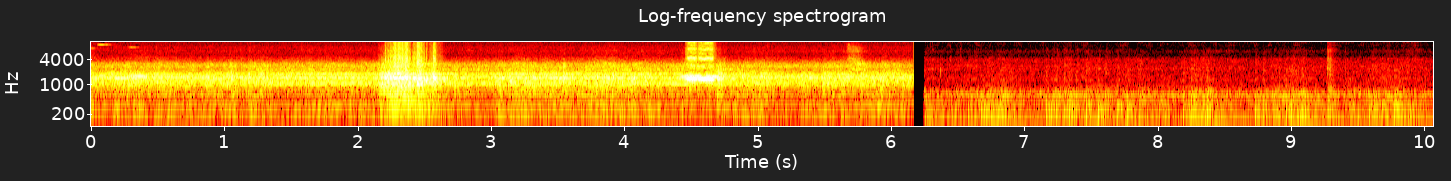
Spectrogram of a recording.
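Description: Rally car engine running, heard inside the stripped, roll-caged cabin, with two short loud bursts over it. About six seconds in, the sound drops abruptly to a quieter low rumble.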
